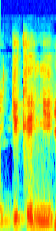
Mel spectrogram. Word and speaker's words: Ducournau: Filme é, novo da Julia Ducournau. Tá vendo? Essa, esse, esse nome eu pronuncio da forma correta. É Ducournau. E da, da mesma diretora de Raw.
